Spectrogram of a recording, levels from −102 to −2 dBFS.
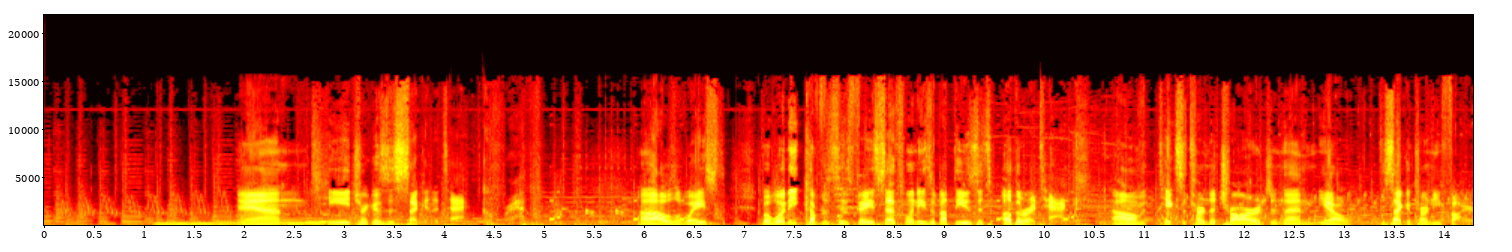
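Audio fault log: No faults detected.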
